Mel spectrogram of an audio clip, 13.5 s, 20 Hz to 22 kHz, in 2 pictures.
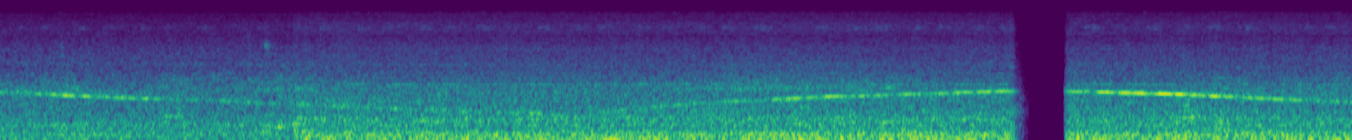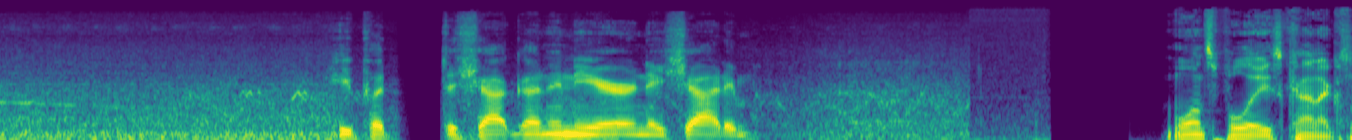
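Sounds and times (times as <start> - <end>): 
ambulance siren wailing: 0.0 - 8.6
steady outdoor street noise: 0.0 - 12.0
speech: 8.4 - 10.6, 12.6 - 13.5.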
